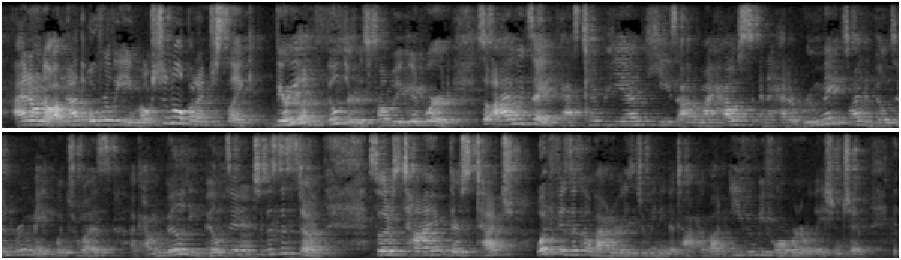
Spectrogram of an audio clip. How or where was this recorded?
live audience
